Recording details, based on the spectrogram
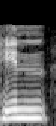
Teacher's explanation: हा गले के आखिरी हिस्से से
